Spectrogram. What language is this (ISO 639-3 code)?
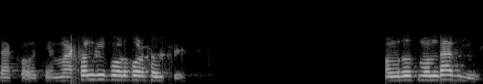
ori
